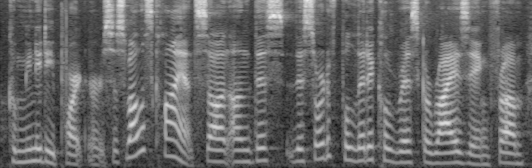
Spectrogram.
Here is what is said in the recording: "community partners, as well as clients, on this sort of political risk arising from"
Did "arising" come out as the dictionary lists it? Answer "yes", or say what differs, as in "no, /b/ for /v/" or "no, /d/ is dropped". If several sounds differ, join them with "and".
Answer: yes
